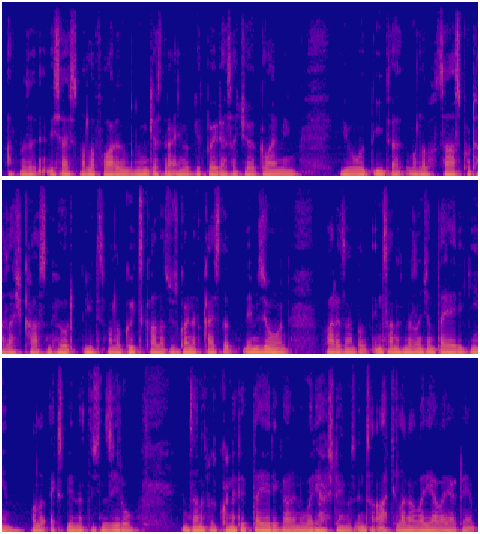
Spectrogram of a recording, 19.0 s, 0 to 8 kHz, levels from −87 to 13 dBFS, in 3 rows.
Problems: none marked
